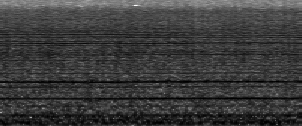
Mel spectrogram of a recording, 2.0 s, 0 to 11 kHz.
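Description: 125cc KZ shifter kart's two-stroke engine running at high revs under way, its pitch held nearly steady.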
